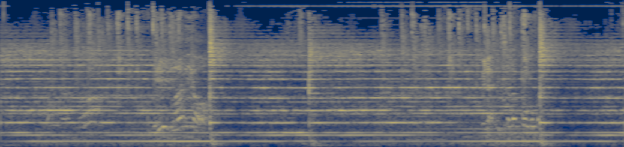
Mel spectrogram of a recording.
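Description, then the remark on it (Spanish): Church bells in Spain rung by hand in the traditional Spanish manual bell-ringing style, announcing festivities: a dense layer of sustained ringing tones with repeated sharp strikes cutting through, loud and continuous throughout, with a faint murmur of voices beneath. “La Organización de las Naciones Unidas para la Educación, la Ciencia y la Cultura, la UNESCO, ha declarado Patrimonio Inmaterial de la Humanidad esto que estabas escuchando, el toque manual de campana español.”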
